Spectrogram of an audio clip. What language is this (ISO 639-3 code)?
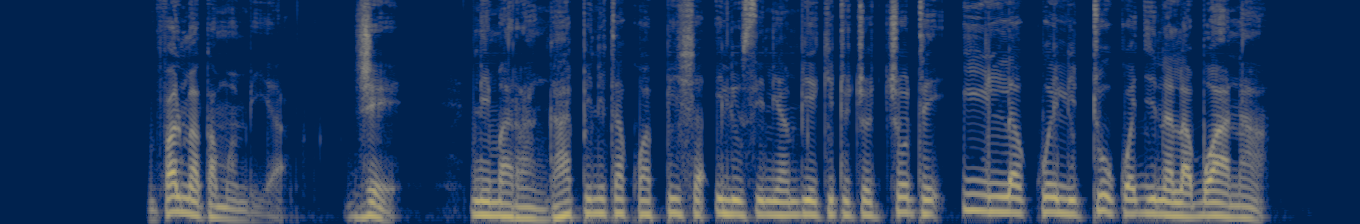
swa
